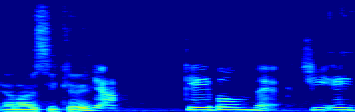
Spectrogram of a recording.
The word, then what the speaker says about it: Gabelnick: get the website right is it gable like gable without the e ni ck gable Nik GA b l ni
